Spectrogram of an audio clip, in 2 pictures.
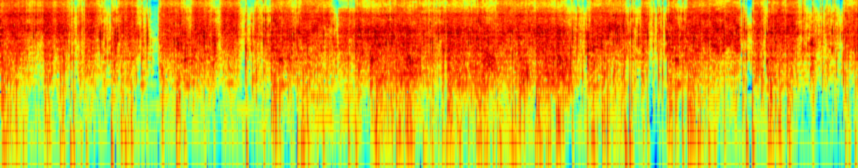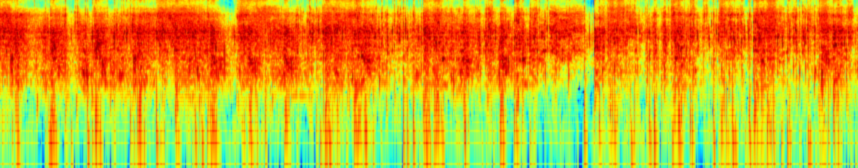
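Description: A video game shovel digs through dirt with soft crunching thuds.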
